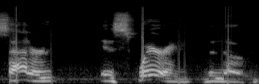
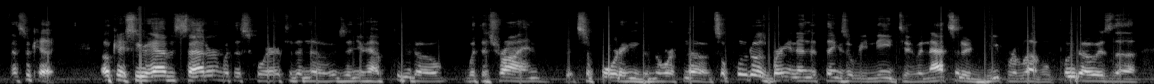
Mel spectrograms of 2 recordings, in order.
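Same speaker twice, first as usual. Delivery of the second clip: normal talking voice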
